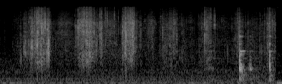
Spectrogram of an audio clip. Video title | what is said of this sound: GORDON RAMSAY - FISH & CHIPS | just roll them around and hear how crispy they are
